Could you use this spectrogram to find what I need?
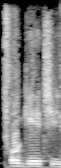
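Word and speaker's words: Ogechee: I am Ogechi. I mean, the Ogechi is spelled O-G-E-C-H-E-E. I am Ogechi on Instagram.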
